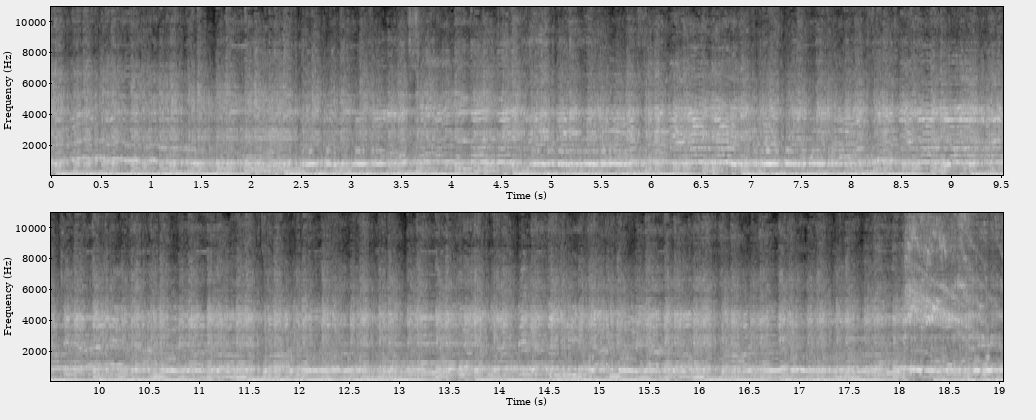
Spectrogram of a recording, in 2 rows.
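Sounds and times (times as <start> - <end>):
crowd voices: 0.0 - 19.0
dance music with heavy bass: 16.3 - 19.0.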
